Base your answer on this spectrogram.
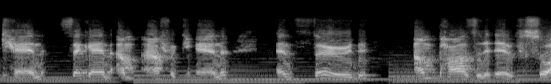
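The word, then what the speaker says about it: Afriken: So every time you hear the term African when we're speaking, it's spelled A-F-R-I and then Ken, K-E-N.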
